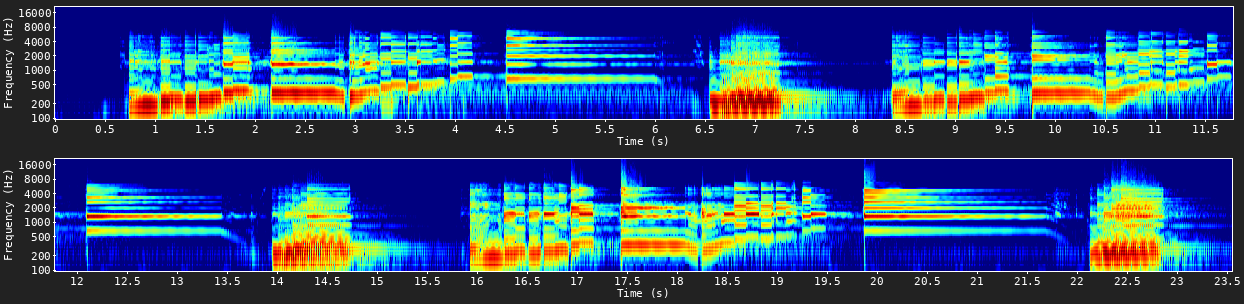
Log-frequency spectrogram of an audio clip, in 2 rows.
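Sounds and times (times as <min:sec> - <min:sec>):
1959 Fender Stratocaster electric guitar: 0:00.4 - 0:23.5.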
